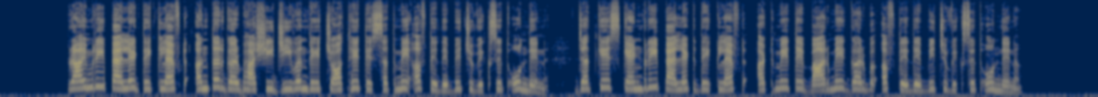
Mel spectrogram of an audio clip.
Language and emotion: Dogri, neutral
